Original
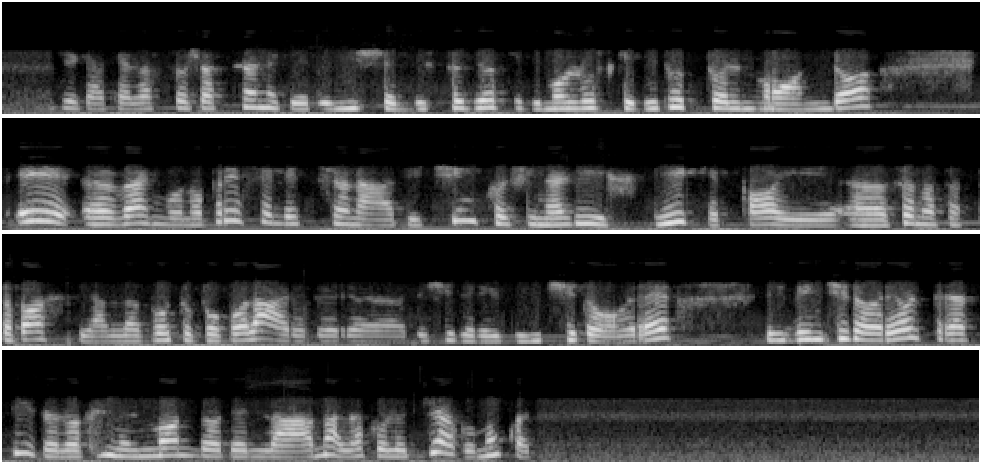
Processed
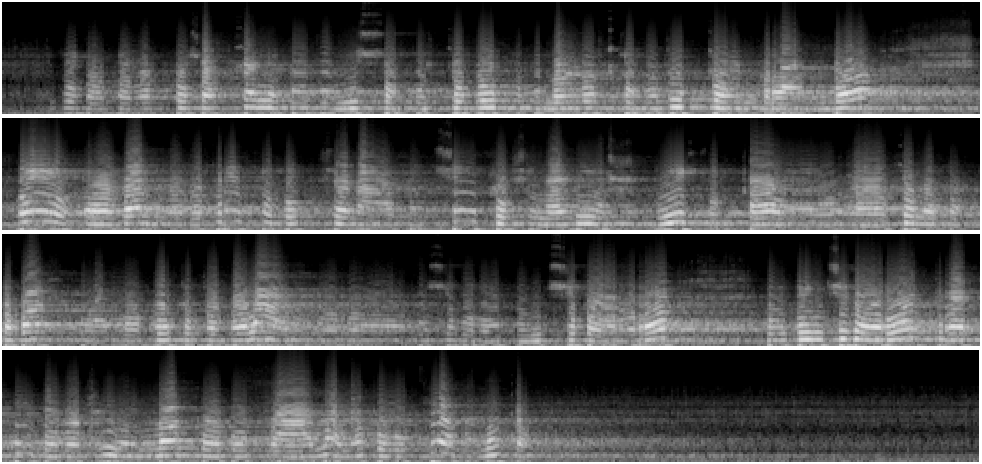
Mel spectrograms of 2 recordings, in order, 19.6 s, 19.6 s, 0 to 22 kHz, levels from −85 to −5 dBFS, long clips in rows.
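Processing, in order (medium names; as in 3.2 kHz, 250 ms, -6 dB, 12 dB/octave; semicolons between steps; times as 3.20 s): comb filter that takes the minimum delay 1.3 ms; on a send: reverberation RT60 3.5 s, pre-delay 3 ms, DRR 8 dB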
